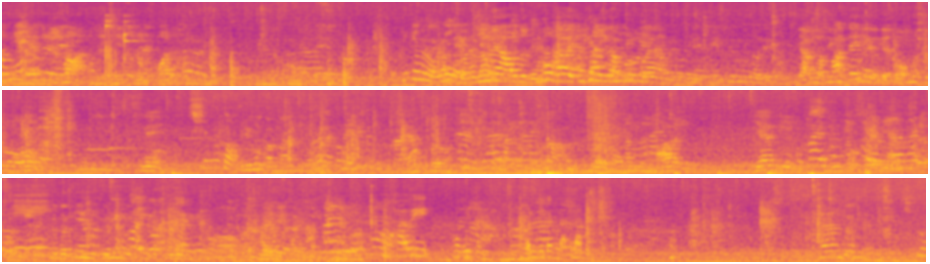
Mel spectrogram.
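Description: Young women and men chat and laugh together nearby.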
